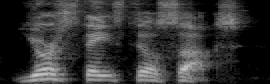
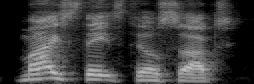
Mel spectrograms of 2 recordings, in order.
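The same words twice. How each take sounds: First: "your" stressed, slow and falling. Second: "My" stressed, slow and falling. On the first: Telling New York voters, stress on "your". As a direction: punch "your" in "your state still sucks". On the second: Admitting it to fellow New Yorkers, stress on "My". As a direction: punch "My" in "My state still sucks". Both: Shown as a demonstration.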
